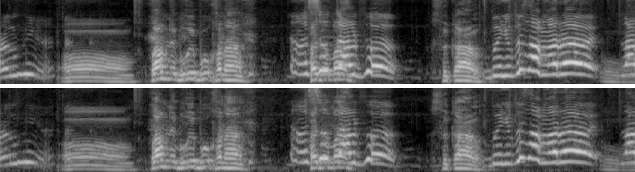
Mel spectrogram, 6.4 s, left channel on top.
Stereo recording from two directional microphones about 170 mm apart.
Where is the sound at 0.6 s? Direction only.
50° left (ahead or behind).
